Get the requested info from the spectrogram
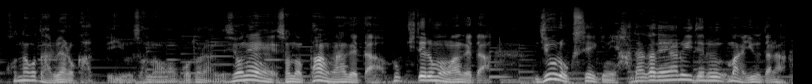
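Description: Middle-aged kansai guy rambling about a fairy tale, gravelly voice that swings up and down, music behind. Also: mid-range voice, sing-song, a little fast. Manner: musing, chatty, rhetorical asides to listeners. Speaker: storytelling channel host. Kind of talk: casual spoken commentary on a fairy tale.

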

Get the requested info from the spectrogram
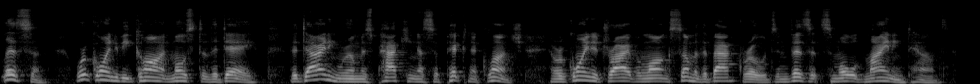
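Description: A man voicing a friendly, kind young boy who speaks in a hushed, friendly way. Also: medium pitch, lively intonation, normal speed, hardly any pauses.

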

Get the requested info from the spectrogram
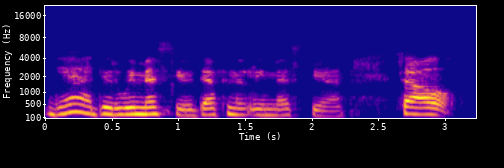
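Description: A woman's voice: fairly low pitch, moderate pace, dry recording, highs cut off. A woman in her twenties co-hosting a casual student chat, playful and giggly, often saying dude. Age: 20s. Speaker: podcast co-host.

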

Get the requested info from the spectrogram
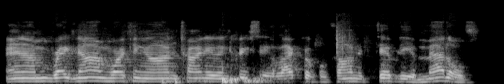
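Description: A man's voice: fairly high pitch, flat delivery, a little fast, noisy background. Older German-born man, dull lo-fi sound. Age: 60s. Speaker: guest scientist. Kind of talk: podcast interview.

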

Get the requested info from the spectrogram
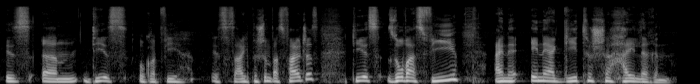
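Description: A man's voice: on the high side, normal speed, darkish tone, no echo. A man co-hosting a podcast in casual conversation, skeptical and argumentative, restarting his phrases as he reasons. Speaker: podcast co-host.

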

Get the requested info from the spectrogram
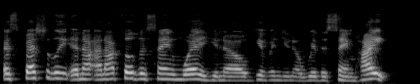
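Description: A woman's voice: on the high side, fairly even intonation, a little fast, a little mellow. A woman co-hosting a casual chat, making her points emphatically and drawing responses in a preachy call-and-response way.

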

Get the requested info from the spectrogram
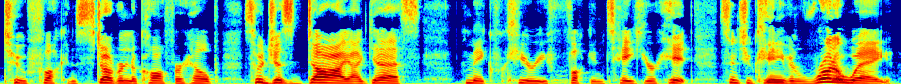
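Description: A woman voicing a furious young man in an audiobook, sharp and gravelly, barking scornful, foul-mouthed tirades. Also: mid-range voice, a little slow, no echo. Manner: barking, swearing, dismissive.

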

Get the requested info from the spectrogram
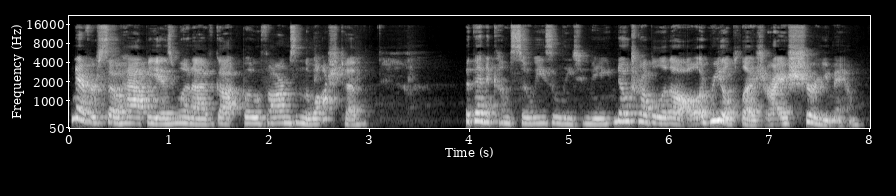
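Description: A woman's voice: medium pitch, animated, brisk, a bit bright, reverberant, lightly acted. A woman voicing a boastful male toad who poses as a humble washerwoman, chatty, wheedling and self-important, for a storybook. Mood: airy boasting.

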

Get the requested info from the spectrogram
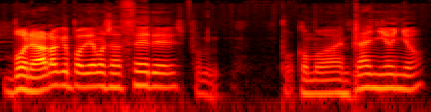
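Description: A Spanish man co-hosting a podcast, speaking at an ordinary, mid-range pitch. He teases his friends with dry, sarcastic jokes and slips into thanking the listeners. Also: fast talker, smooth, soft background music. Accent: Spanish from Spain. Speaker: podcast co-host. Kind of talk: casual chat.

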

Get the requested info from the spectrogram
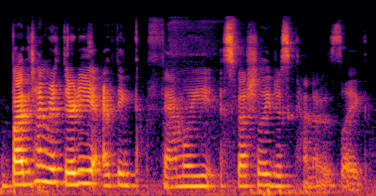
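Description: A woman's voice: fairly high pitch, brisk, echoey room, a little hiss or hum. A woman in her thirties chatting on a podcast, thinking things through aloud. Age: 30s. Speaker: podcast co-host. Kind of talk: casual chat.

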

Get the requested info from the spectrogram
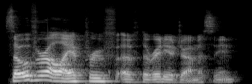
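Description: A man's voice: mid-range voice, big pitch swings, fast. A man chatting informally and bantering with friends as a podcast host, in a casual review discussion. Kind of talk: casual group review chat.

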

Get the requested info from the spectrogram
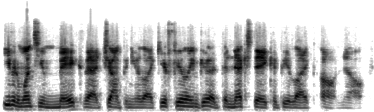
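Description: A man's voice: fairly low pitch, steady tone, normal speed, dry recording, muffled recording. A young man from North America, a video editor, talking casually and a bit ramblingly as an interview guest.

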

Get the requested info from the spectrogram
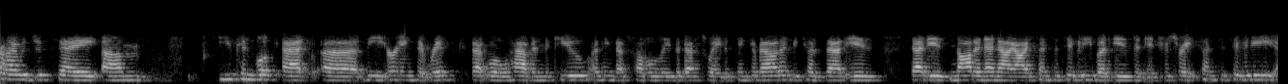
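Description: A woman with a medium-pitched, very even voice answers financial questions as an executive. She is careful and matter-of-fact. The audio is narrow, like a telephone conference call. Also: brisk. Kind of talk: unscripted earnings call answers. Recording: thin phone conference line.

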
